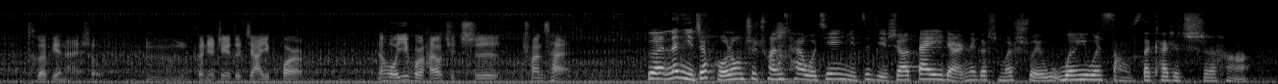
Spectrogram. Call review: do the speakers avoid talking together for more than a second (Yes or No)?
Yes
